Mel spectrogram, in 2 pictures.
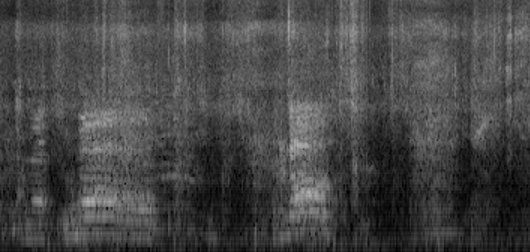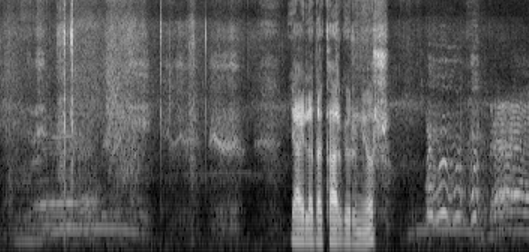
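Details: Lambs on a village farm in the evening, between nursing from their mothers and eating feed, giving a run of short, quavering bleats, some higher and some deeper, interspersed with people talking and a brief loud clatter.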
